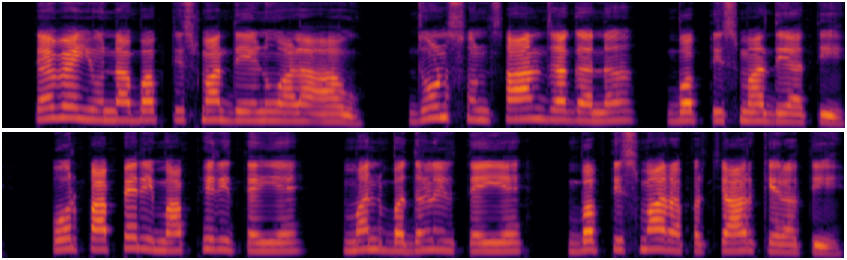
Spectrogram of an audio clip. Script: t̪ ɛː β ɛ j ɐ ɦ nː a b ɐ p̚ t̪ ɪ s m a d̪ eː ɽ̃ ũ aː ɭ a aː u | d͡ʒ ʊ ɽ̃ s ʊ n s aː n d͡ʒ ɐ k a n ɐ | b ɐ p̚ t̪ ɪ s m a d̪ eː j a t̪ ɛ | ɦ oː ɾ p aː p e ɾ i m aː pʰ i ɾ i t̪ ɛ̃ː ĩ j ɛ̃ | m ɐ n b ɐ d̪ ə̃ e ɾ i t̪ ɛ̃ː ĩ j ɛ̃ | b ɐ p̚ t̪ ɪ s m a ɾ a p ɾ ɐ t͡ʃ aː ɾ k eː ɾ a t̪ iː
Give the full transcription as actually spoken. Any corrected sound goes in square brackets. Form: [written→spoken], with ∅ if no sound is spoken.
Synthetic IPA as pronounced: t̪ ɛː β ɛ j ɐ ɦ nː a b ɐ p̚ t̪ ɪ s m a d̪ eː ɽ̃ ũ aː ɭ a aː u | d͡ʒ ʊ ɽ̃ s ʊ n s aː n d͡ʒ ɐ [k→ɡ] a n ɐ | b ɐ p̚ t̪ ɪ s m a d̪ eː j a t̪ [ɛ→i] | ɦ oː ɾ p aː p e ɾ i m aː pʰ i ɾ i t̪ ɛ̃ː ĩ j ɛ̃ | m ɐ n b ɐ d̪ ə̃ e ɾ i t̪ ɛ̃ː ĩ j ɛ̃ | b ɐ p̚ t̪ ɪ s m a ɾ a p ɾ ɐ t͡ʃ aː ɾ k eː ɾ a t̪ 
